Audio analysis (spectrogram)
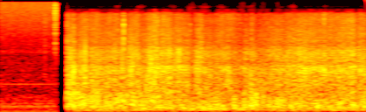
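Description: Strong wind buffets the microphone at a blustery departure from Madeira, a loud, steady roar with a possible faint wash of water beneath, beginning abruptly after a brief quieter moment and continuing unbroken to the end.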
